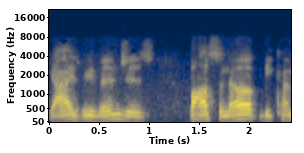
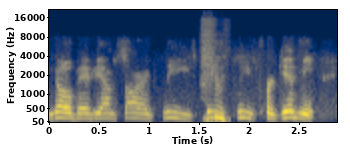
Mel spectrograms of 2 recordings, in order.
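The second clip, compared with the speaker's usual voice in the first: acted, high-pitched, begging, caving-in pleading voice; 5 semitones higher than usual. Acting out a man who folds after an argument: imitating a man caving in, pleading. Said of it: "a guy that can fold and be like".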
